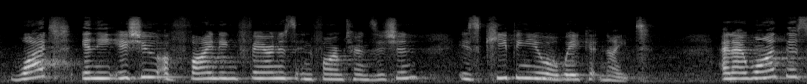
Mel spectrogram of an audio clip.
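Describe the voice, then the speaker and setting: Her pitch high, a woman speaks with a Canadian accent. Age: 60s. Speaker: farm family coach. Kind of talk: conference talk. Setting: stage with audience. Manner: animated.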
